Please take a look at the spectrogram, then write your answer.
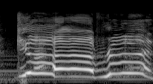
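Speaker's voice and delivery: put-on very high, shrill, panicked, terrified shriek, God drawn out. Retelling how the fleeing army cried out: imitating men screaming in terror. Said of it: "A hundred thirty-five thousand grown men screaming".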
